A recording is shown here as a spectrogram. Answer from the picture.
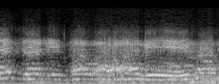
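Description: A voice singing long, wavering notes of a Telugu stage-drama padyam (verse song), with a steady low drone beneath.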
